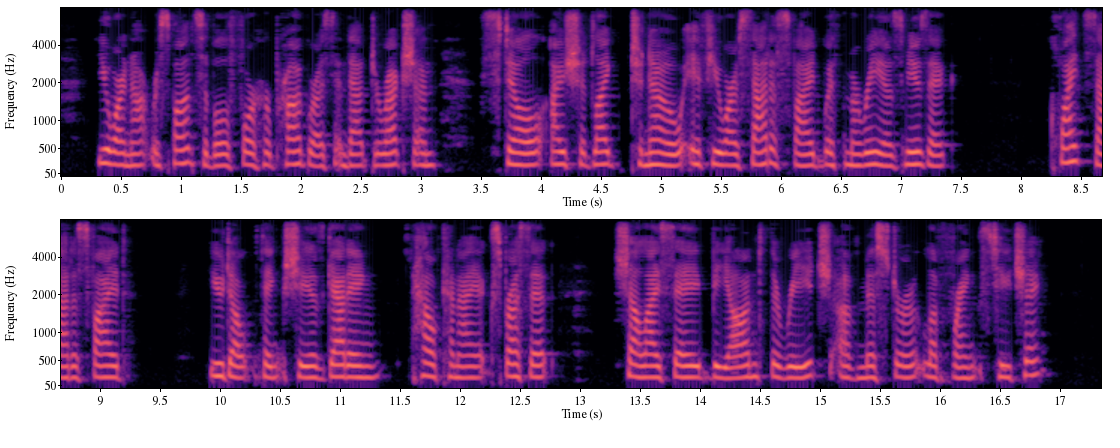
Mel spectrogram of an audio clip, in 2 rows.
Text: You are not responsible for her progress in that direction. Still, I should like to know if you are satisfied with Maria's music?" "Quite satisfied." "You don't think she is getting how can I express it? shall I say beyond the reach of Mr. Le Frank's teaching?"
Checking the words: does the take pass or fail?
pass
